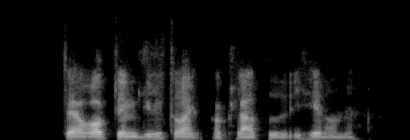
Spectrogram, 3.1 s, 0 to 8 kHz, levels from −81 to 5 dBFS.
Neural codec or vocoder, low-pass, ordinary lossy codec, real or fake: none; 7.2 kHz; Opus, 16 kbps; real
